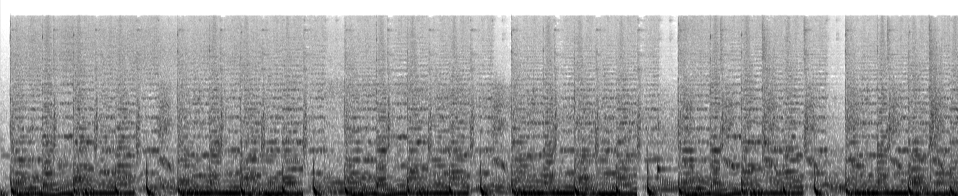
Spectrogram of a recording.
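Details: Loud electronic dance music with steady beat and layered synth chords throughout; no animal voice is heard.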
